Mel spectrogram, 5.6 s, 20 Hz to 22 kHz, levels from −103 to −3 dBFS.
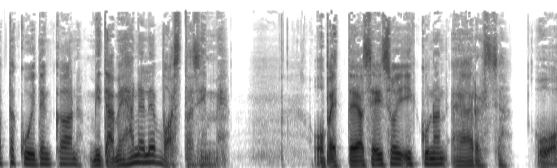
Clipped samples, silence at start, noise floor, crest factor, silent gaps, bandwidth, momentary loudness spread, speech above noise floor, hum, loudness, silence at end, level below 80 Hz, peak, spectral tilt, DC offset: under 0.1%; 0 s; -53 dBFS; 20 dB; none; 16.5 kHz; 16 LU; 34 dB; none; -20 LUFS; 0 s; -48 dBFS; 0 dBFS; -5.5 dB/octave; under 0.1%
